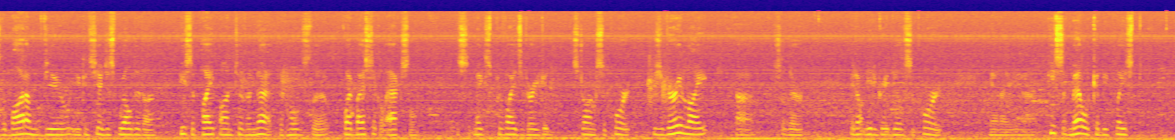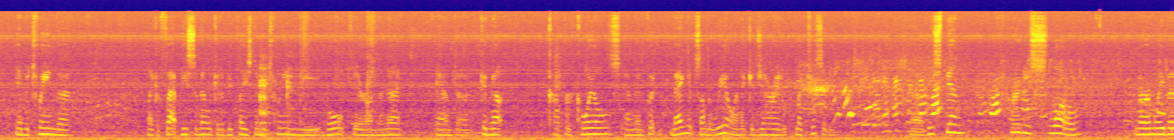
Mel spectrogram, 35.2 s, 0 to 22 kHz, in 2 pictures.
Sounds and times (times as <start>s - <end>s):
Speech: 0.0s - 12.2s, 12.8s - 14.2s, 14.9s - 17.2s, 17.9s - 18.8s, 19.9s - 25.3s, 25.9s - 35.2s.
